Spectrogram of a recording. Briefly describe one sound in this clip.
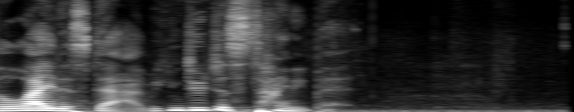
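A young woman laughs and exclaims loudly into a microphone.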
